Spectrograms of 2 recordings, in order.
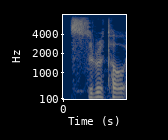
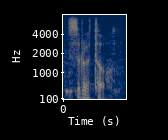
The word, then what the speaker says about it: Surtr: Right, Surtr it is. Surtr.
